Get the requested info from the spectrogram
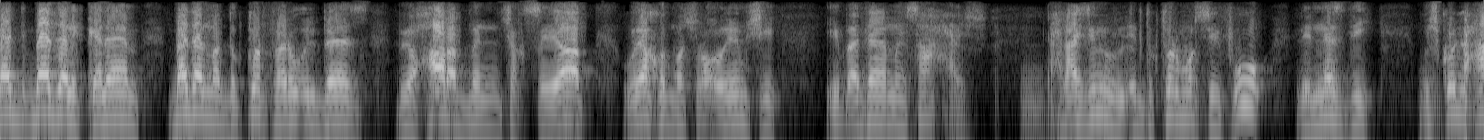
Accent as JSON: {"language": "Arabic", "country": "Egypt"}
